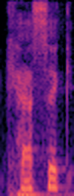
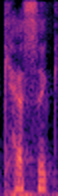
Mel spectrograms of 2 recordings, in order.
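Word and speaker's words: Keswick: the Lake District of Kessich, England. And in Silent Hill 2 remake, they actually reference Kessik. Um, which is, for anybody looking it up, it's spelled Kzwick. Kei CK.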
